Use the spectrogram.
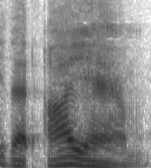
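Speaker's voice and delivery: slow, tender affirmation; sincere. Shown as a demonstration. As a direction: savour each word like a confession of faith. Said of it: "Can you say that sincerely?".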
